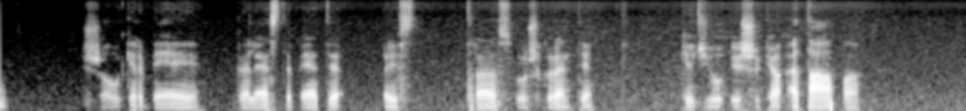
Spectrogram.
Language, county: Lithuanian, Vilnius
